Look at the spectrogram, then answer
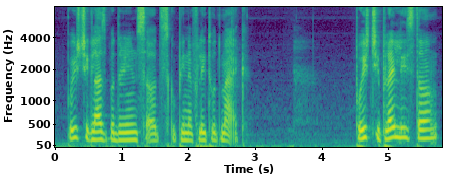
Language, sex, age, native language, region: Slovenian, female, 18-29, Slovenian, Gorenjska region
